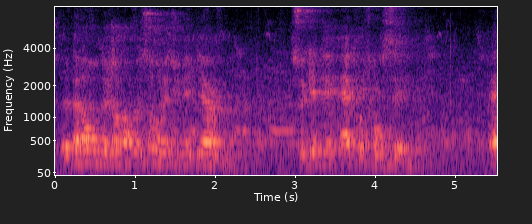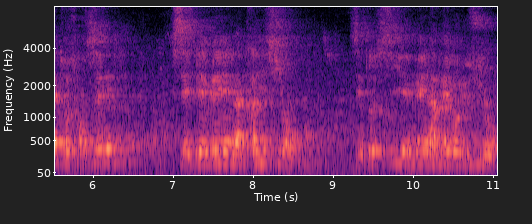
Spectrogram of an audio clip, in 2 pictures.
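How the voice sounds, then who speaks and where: A man giving a solemn, declamatory rally-style ceremonial speech as a public official, in short measured phrases. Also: fairly high pitch. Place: public commemoration ceremony with audience. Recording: echoey public address, distant mic, crowd.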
